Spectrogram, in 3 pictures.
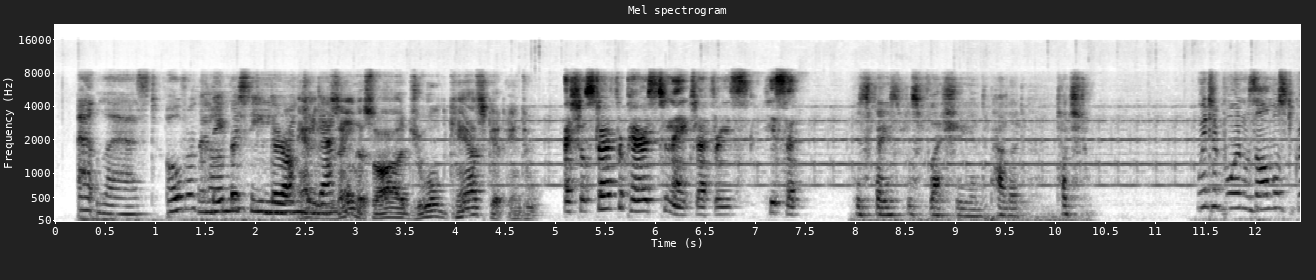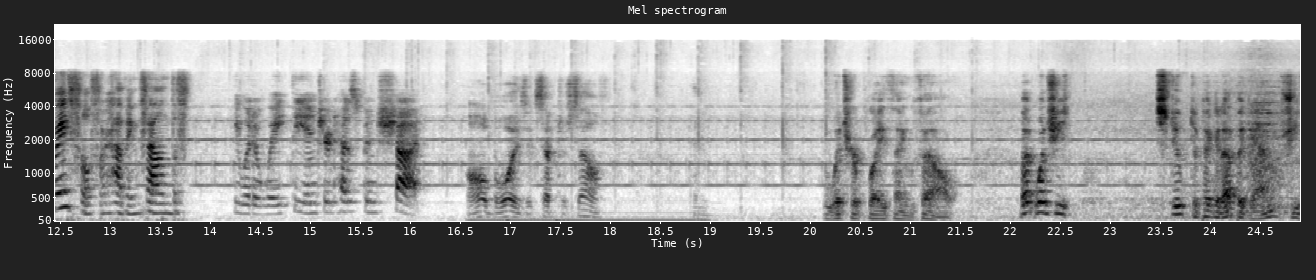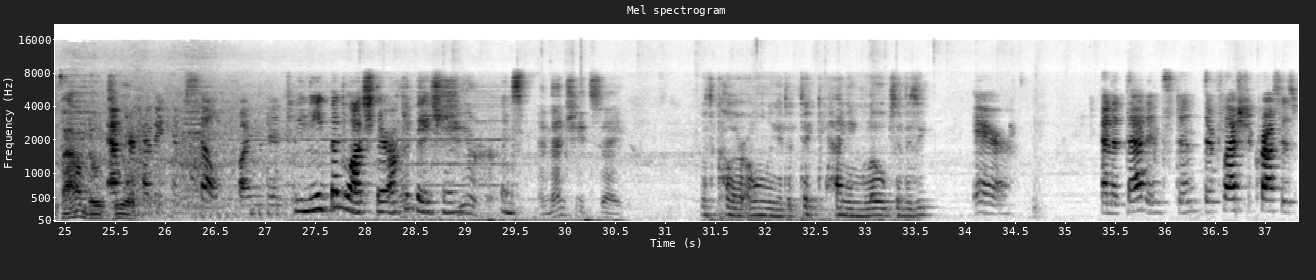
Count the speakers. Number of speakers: eight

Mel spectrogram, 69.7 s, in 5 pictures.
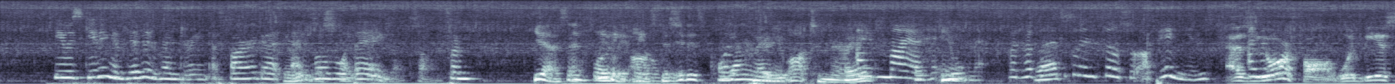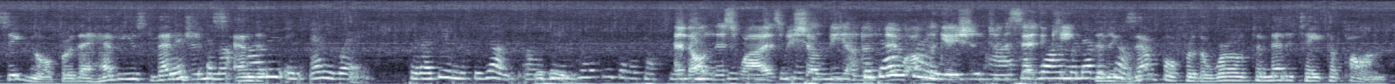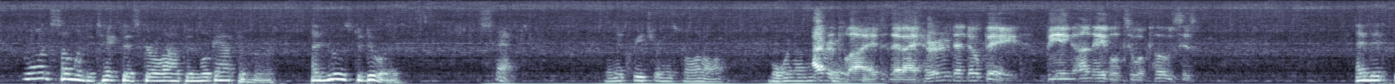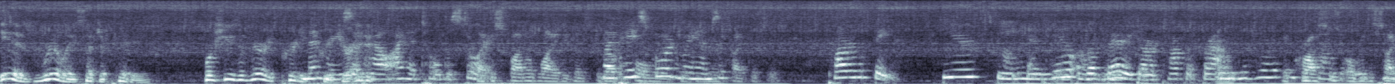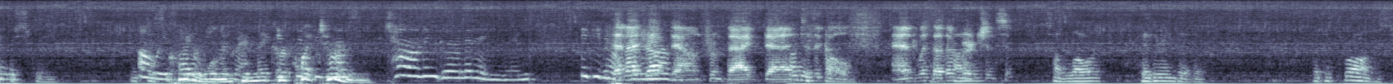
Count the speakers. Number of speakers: nine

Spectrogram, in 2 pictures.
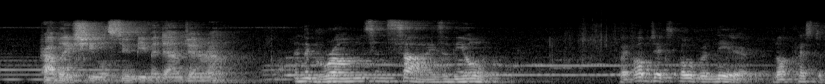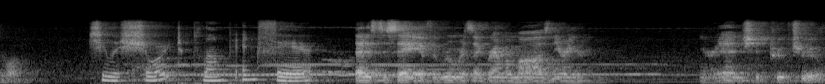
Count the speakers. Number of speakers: four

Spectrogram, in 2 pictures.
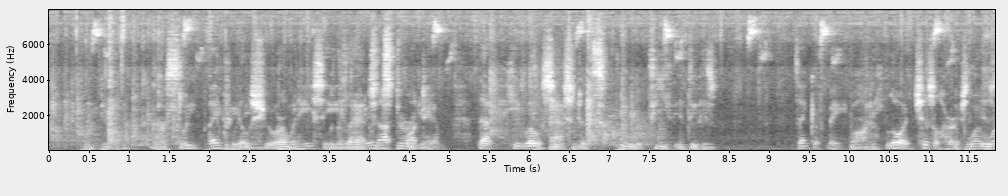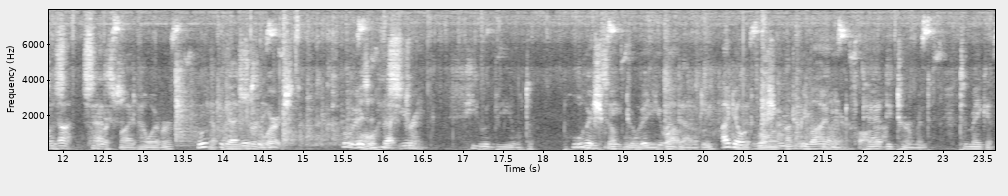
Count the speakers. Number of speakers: two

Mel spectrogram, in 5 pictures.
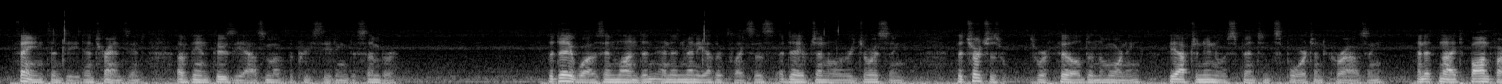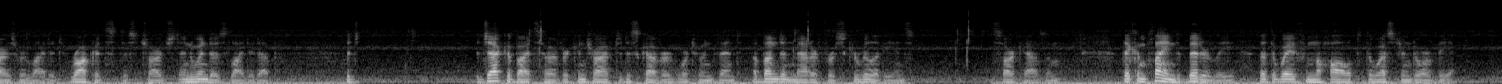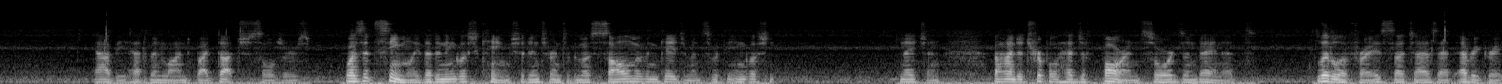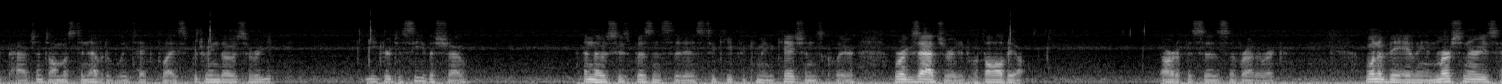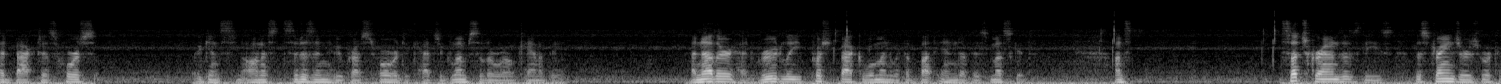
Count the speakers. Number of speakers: one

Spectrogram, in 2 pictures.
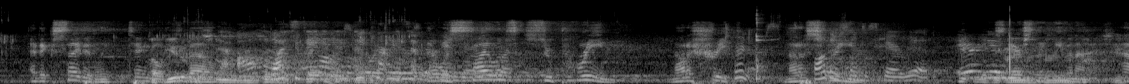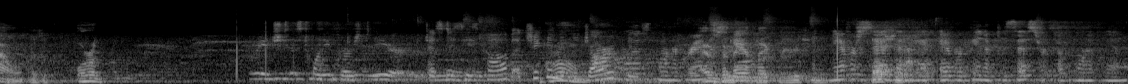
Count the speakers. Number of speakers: five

